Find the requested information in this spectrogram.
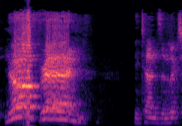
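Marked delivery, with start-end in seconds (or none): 0.1-1.5 loud, high ogre bellow; ogre protest. Acted. Ogre after his hand went through knight, roaring protest. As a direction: roar it as a thwarted ogre.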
